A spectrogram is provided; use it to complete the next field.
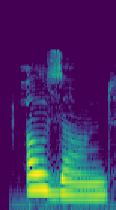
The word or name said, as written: ozoned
